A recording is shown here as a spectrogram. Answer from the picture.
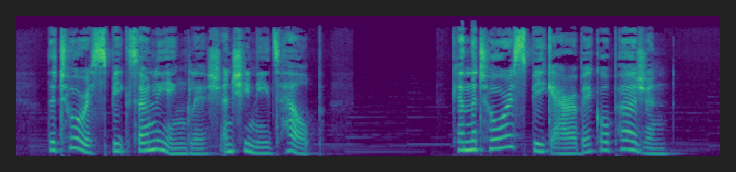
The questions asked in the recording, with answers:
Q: Can the tourist speak Arabic or Persian?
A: No, she can't. She only speaks English.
